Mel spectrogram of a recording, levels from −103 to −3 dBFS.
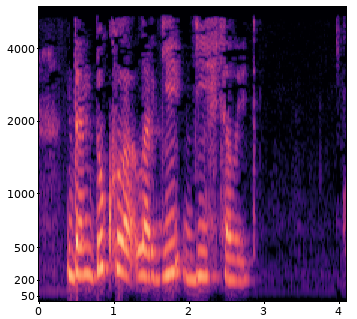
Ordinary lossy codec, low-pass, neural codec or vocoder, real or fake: MP3, 24 kbps; 5.4 kHz; none; real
